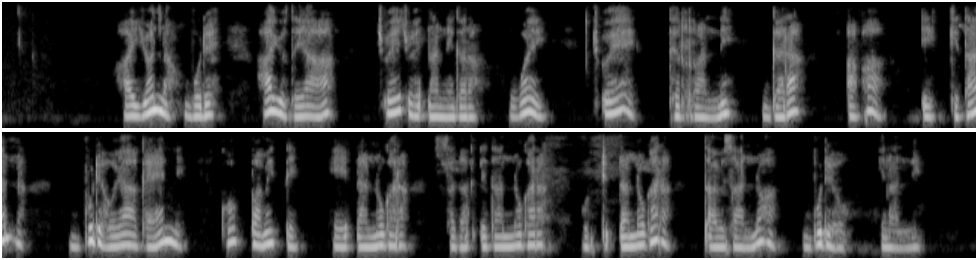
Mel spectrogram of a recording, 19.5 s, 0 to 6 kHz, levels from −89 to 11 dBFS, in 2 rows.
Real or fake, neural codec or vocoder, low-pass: real; none; 5.4 kHz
